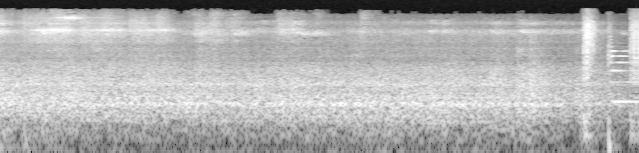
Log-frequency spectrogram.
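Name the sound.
metro train running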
